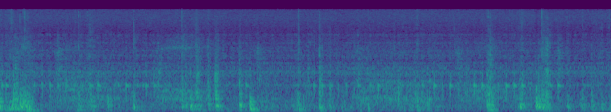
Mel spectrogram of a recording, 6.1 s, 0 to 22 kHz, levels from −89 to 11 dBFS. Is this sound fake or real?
real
